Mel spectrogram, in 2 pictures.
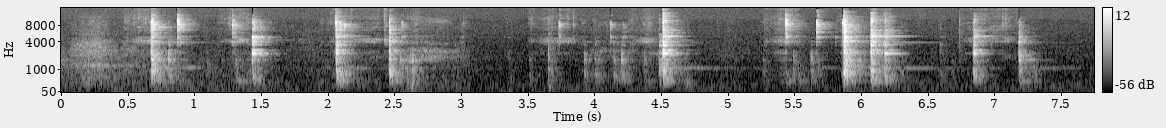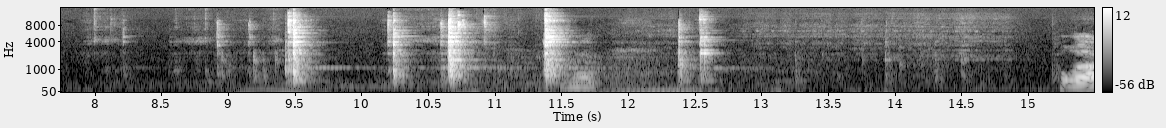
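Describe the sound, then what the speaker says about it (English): A hand tap cuts threads in a part from a 1978 Harley-Davidson shovelhead engine, giving close, sharp ticks and metallic creaks in irregular bursts with short pauses between turns. "So even though the tap doesn't want to cut it, it must be good."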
